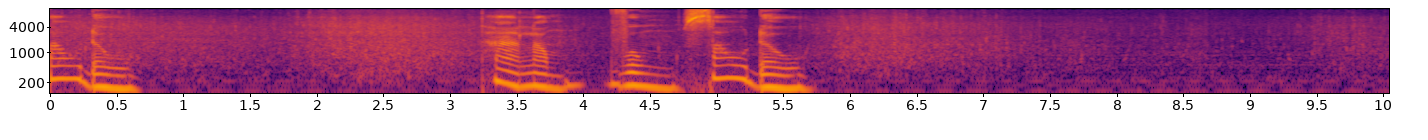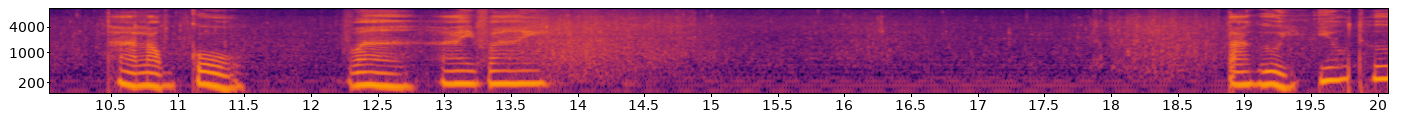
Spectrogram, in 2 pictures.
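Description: Small waves gently lap against a pebbly shore.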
